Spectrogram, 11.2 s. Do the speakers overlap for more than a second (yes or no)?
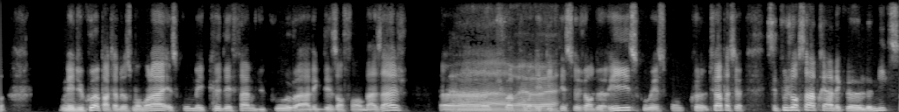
yes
